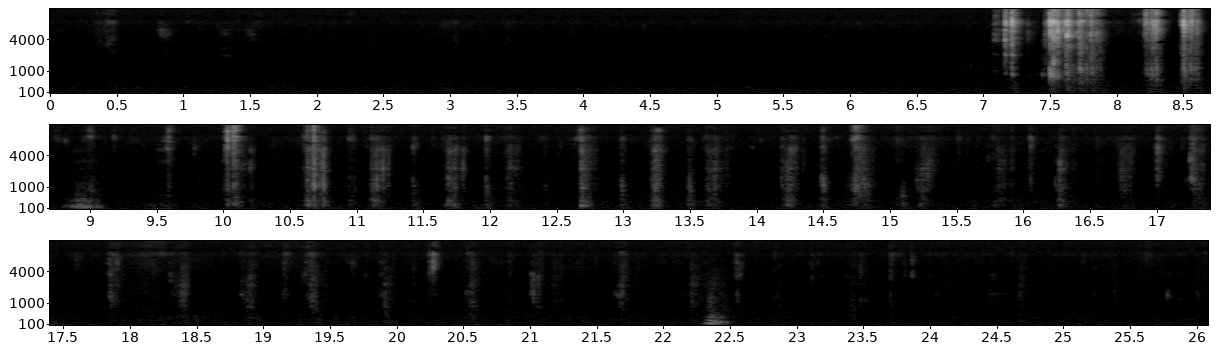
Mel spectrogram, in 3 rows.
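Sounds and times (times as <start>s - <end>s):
crunching tortilla chip: 7.1s - 8.8s
chewing crunches: 7.1s - 26.0s.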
